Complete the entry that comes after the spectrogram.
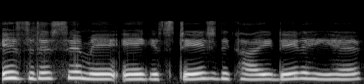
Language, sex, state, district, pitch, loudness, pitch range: Hindi, female, Jharkhand, Palamu, 245 Hz, -14 LUFS, 235-270 Hz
